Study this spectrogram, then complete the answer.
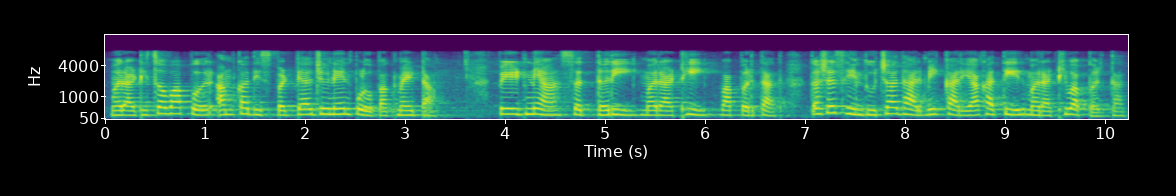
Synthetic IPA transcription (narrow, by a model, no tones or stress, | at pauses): məɾaʈʰit͡sɔʋapəɾamkad̪ispəʈːjad͡ʑiɽ̃enpuɭopakmɛɭʈa | peɽɳjasət̪ːəɾiməɾaʈʰiːʋapəɾt̪at̪ːəɕet͡sɦind̪ut͡ɕjad̪ʱaɾmikːaɾjakʰat̪iːɾməɾaʈʰiːʋapəɾt̪at̪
